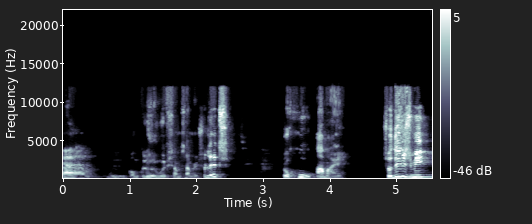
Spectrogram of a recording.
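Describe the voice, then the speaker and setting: A man with an Argentine accent, at a fairly slow pace. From Argentina. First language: Spanish. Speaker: teaching assistant giving guest lecture. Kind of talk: lecture. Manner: halting.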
